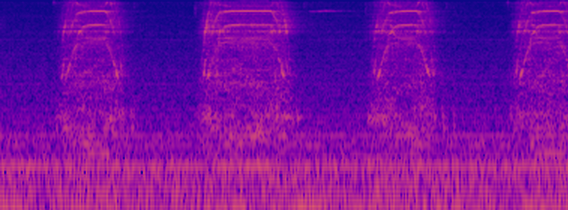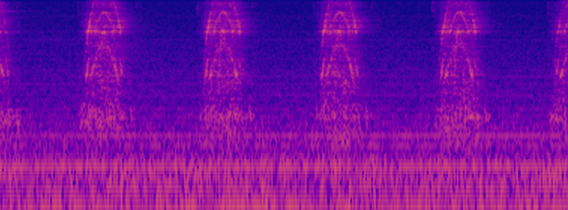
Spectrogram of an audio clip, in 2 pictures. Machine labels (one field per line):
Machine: slide rail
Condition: abnormal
